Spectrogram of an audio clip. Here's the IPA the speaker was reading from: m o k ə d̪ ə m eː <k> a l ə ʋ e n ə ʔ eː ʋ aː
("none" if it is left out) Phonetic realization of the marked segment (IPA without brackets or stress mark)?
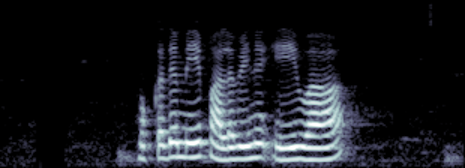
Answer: p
